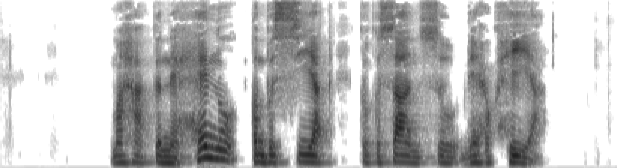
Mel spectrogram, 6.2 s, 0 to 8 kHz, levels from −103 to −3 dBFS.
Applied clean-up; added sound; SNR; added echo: none; none; none; none.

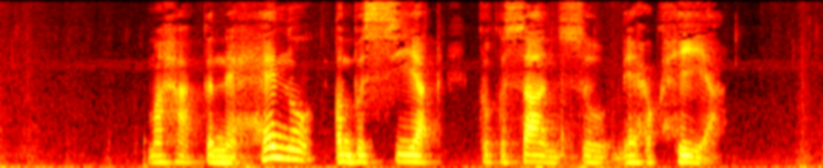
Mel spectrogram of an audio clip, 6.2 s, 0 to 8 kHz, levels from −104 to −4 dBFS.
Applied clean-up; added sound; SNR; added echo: none; Wind; 20 dB; none.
